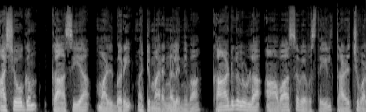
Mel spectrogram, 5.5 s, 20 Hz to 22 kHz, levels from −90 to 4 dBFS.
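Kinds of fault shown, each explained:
AAC compression: Throughout the clip, the speech carries plainly audible codec damage, most likely from AAC-LC at a low rate, with the texture pointing to something around 32 kbps. The encoder splits each frame into frequency lines and spends its scarce bits where hearing is most sensitive, quantising everything else coarsely. Here that leaves sibilants fizzy and sustained vowels smeared and warbly, with nothing present above 18.6 kHz.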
